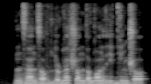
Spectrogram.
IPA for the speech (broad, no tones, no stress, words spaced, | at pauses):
nzɐ̃nzɔvʎɔ ɖɐ̃ʃɔndɒ wɔ̃ri d̪ind͡ʒɔ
